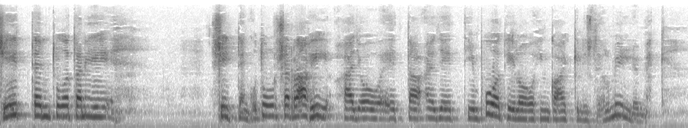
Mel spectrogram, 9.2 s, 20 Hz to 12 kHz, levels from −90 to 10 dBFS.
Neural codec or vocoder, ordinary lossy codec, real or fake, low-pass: vocoder, 48 kHz, 128 mel bands, Vocos; AAC, 32 kbps; fake; 10.8 kHz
